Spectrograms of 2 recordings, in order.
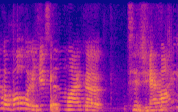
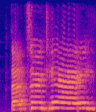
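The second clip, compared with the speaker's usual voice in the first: loud calling-out voice; 3 semitones higher than usual. Player's character standing outside the door, shouting in. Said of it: "and then I just shout".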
